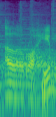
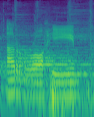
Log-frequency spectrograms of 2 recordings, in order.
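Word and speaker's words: الرحيم: hukumnya alif lam syamsiah alif lam matahari saking silaunya l nya nggak kedengeran saking kuatnya dengan kalimat roh ini makanya tidak dibunyikan ar-rahman bukan Al Rohim tetapi arrohim lanjut kakak yang benar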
